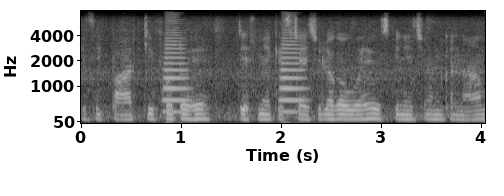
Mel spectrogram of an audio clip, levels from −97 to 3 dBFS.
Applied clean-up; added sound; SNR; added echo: none; Brass instrument; 1 dB; none.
